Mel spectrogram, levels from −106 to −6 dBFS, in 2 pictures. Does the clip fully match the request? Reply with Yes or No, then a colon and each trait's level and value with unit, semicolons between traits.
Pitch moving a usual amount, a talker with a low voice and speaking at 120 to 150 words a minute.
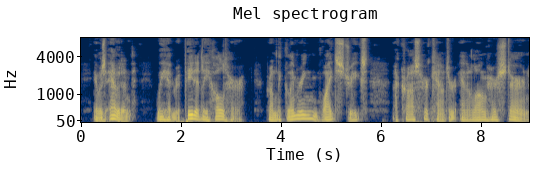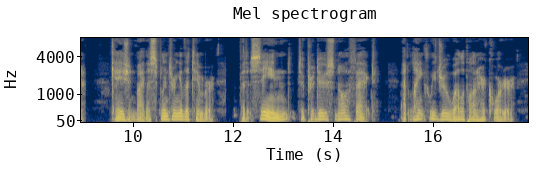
Yes: average, 3.6 semitones; very low, 95 Hz; average, 140 wpm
